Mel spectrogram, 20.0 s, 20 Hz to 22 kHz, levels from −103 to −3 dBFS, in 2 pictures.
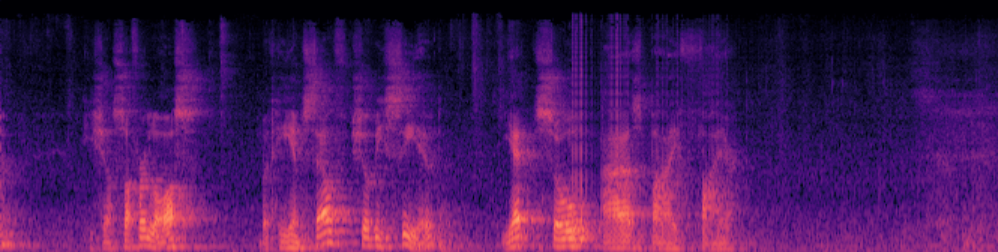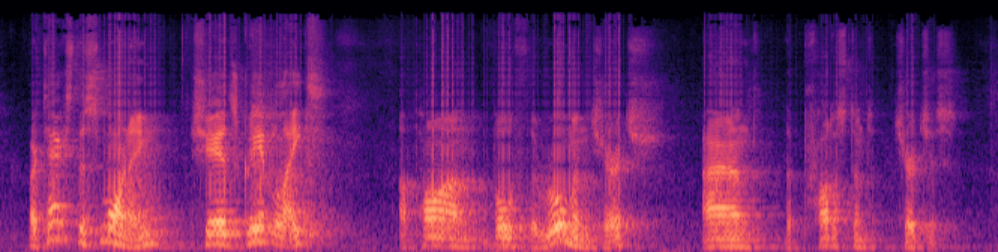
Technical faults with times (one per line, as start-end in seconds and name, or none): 5.70-19.96 block size mismatch (padded)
